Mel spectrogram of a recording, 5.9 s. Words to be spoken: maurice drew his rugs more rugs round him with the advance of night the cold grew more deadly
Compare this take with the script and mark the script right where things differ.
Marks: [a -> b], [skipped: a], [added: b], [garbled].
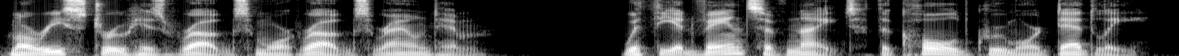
maurice drew his rugs more rugs round him with the advance of night the cold grew more deadly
